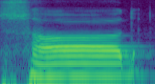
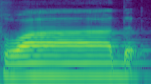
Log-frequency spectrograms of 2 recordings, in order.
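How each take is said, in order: First: The letter is heavy, with rounded lips. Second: The letter is light, with an open mouth. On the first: The speaker calls it right. "মুখটা একবারে দেখেন গোলেই আছে" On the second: The speaker calls it wrong. "তখন ভুল হয়ে গেল"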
